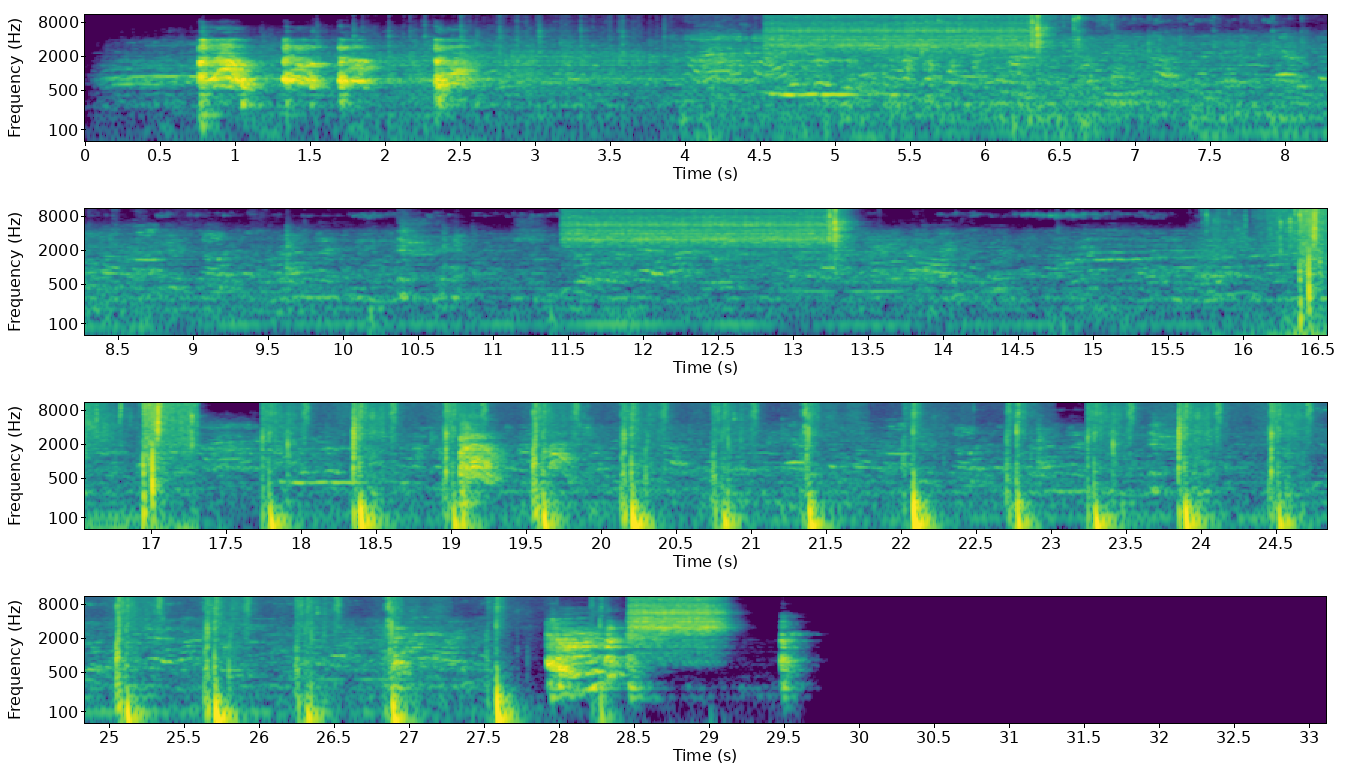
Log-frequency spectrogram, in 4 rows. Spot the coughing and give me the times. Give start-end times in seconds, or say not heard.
0.8-2.6, 19.1-19.9, 26.9-29.6.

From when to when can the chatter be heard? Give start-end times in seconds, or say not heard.
0.0-27.6.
